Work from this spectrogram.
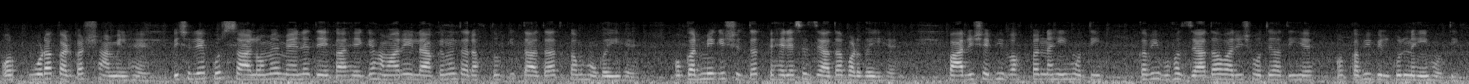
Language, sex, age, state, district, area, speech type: Urdu, female, 30-45, Uttar Pradesh, Balrampur, urban, spontaneous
